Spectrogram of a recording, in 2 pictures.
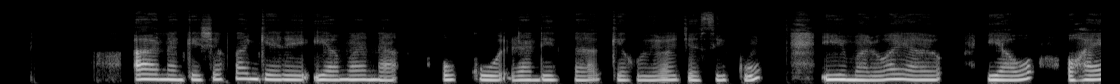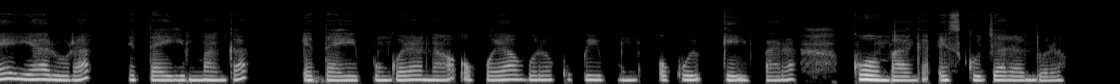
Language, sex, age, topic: Oshiwambo, female, 18-24, finance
